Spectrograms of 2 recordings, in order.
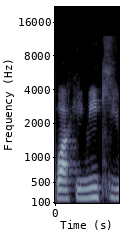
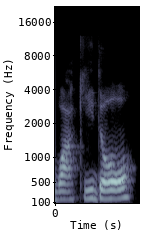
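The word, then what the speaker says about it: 脇道: Because waki is always pronounced as waki. You never change its reading. So that makes it wakimichi rather than wakido.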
